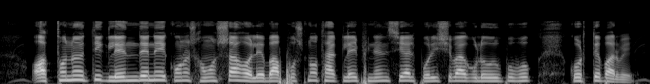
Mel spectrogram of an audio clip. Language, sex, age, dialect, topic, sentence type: Bengali, male, 25-30, Northern/Varendri, banking, statement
